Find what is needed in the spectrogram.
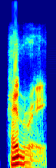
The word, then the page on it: henry: British English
